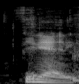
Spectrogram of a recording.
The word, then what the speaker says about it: Fieri: Don't listen to him, Guy Fieri. You follow your heart. – Excuse me. It's Fieri. – Fieri. It's Guy Fieri. – It's like a Yeti.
